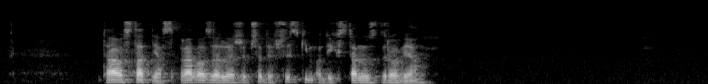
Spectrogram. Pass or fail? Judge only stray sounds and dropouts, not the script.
pass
